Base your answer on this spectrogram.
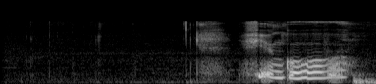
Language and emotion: Russian, sad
